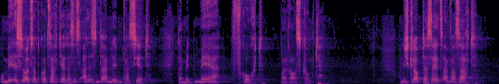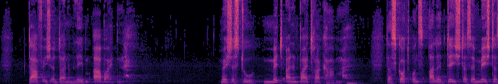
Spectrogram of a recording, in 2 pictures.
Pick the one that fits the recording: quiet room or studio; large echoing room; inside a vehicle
large echoing room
